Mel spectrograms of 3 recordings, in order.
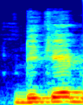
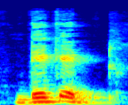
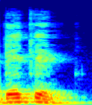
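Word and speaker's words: decade: meaning हम लोग देखेंगे डीई सी ए डीई डेकेट डिकेड नहीं होता है दोस्तो डेकेट इसको पढ़ते हैं डेकेट डीई एस पी आई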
